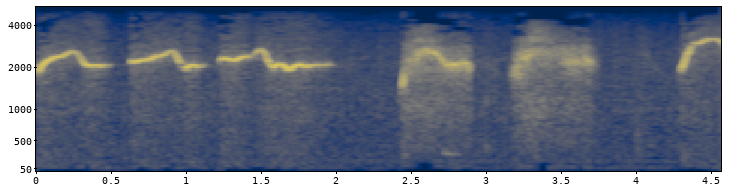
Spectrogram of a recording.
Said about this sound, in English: And anytime you need me, you know, just whistle like this.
